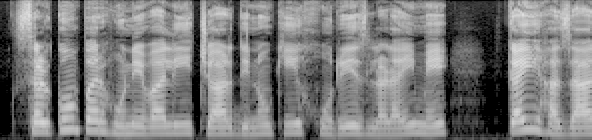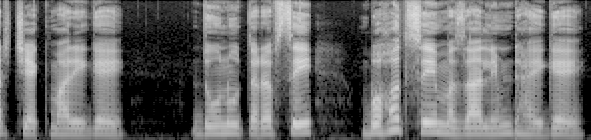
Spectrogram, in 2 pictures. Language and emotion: Urdu, neutral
